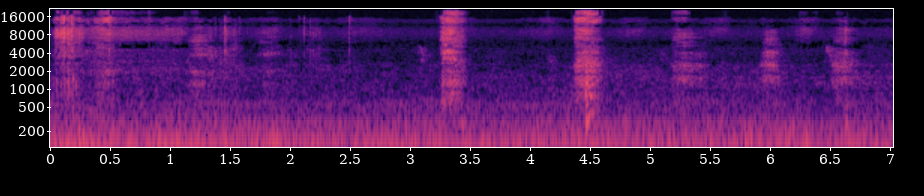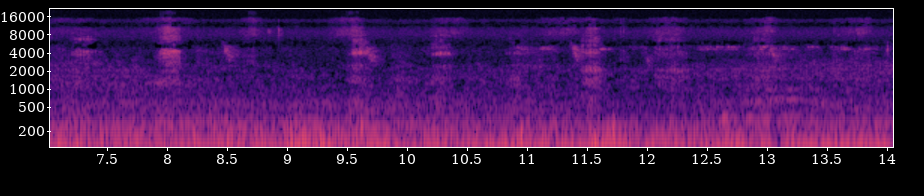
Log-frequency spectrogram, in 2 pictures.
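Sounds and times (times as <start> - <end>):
steady low rumble: 0.0 - 14.0
cat sneezing: 3.3 - 3.6, 4.4 - 4.7.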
